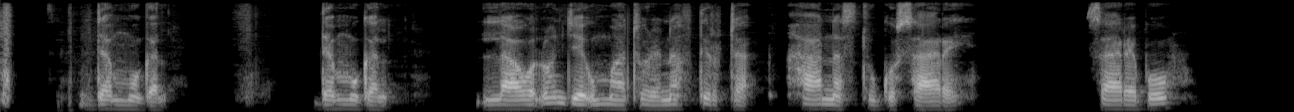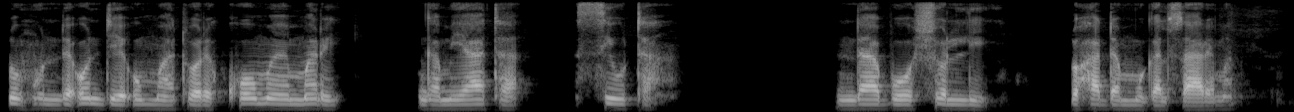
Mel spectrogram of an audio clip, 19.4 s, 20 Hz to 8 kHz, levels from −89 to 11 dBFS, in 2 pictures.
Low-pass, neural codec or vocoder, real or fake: 7.2 kHz; none; real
